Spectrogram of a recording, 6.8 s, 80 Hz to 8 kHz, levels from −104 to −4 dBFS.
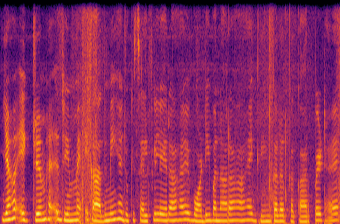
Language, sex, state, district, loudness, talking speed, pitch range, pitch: Hindi, female, Bihar, Darbhanga, -19 LUFS, 220 wpm, 200-235 Hz, 220 Hz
